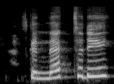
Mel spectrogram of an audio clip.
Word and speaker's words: Schenectady: according to WGY Radio in, I can never pronounce this right, Schenectady. Schenectady.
